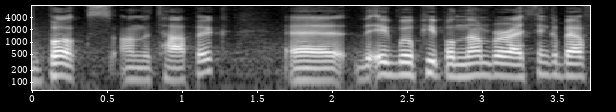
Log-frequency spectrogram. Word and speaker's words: Igbo: He's studying at the Florida International University, but he comes from Nigeria, from the Igbo tribe, otherwise pronounced Igbo.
